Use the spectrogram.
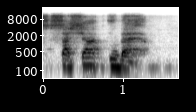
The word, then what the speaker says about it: Sacha Hubert: The correct pronunciation is Sacha Hubert.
